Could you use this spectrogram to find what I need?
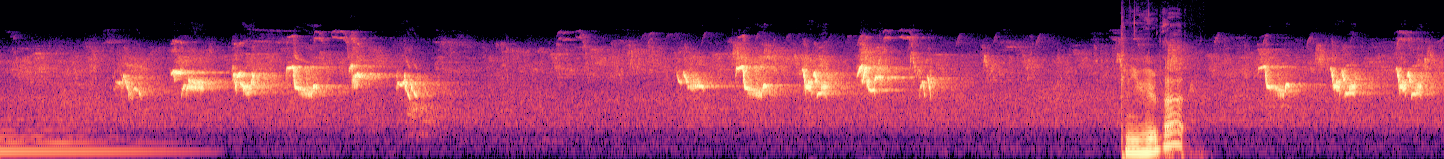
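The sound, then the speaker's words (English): Birds sing right outside a window in repeated bursts of bright, warbling chirps, each phrase a quick series of notes with short pauses between, over a soft steady hiss. A voice briefly asks something midway. “That's really the sound right outside my window right now.”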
